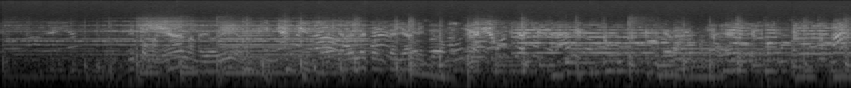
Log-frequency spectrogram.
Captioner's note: interposing voices speaking Spanish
